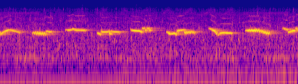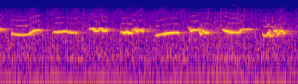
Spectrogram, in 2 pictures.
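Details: Sabiá-coleira, the White-necked Thrush, delivering rapid back-to-back melodious phrases of varied whistles and slurred notes, about fourteen in twelve seconds, rising and falling; soft background chirps from other birds.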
